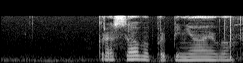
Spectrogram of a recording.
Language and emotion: Russian, sad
